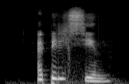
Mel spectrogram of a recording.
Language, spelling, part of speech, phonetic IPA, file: Russian, апельсин, noun, [ɐpʲɪlʲˈsʲin], Ru-апельсин.ogg
- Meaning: 1. orange tree 2. orange (fruit)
